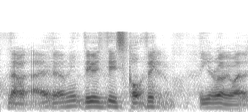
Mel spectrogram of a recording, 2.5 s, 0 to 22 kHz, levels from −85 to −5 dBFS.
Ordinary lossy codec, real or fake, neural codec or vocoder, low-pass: none; fake; codec, 16 kHz, 0.5 kbps, FreqCodec, larger model; none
